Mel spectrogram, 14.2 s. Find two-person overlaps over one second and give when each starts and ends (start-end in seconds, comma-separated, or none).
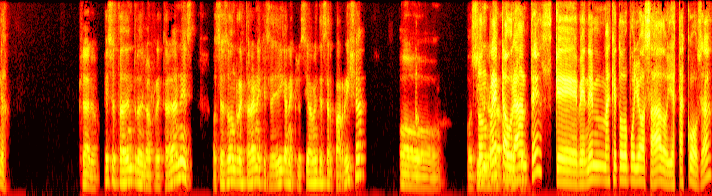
9.4-10.6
